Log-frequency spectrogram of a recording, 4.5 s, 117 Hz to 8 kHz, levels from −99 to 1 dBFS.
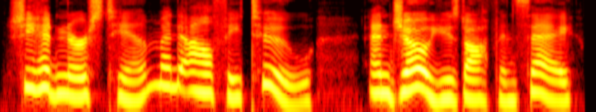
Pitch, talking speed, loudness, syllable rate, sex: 230 Hz, 160 wpm, -18 LUFS, 3.9 syllables/s, female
